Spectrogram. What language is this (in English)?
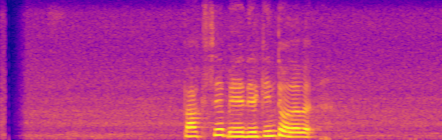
Sinhala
